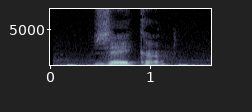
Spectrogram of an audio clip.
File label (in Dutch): "zeker", Dutch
